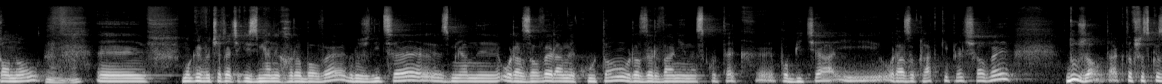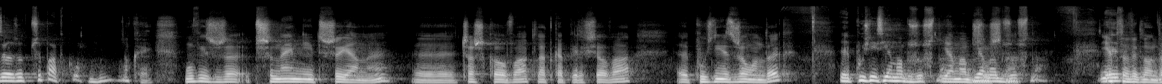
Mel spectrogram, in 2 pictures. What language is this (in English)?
Polish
